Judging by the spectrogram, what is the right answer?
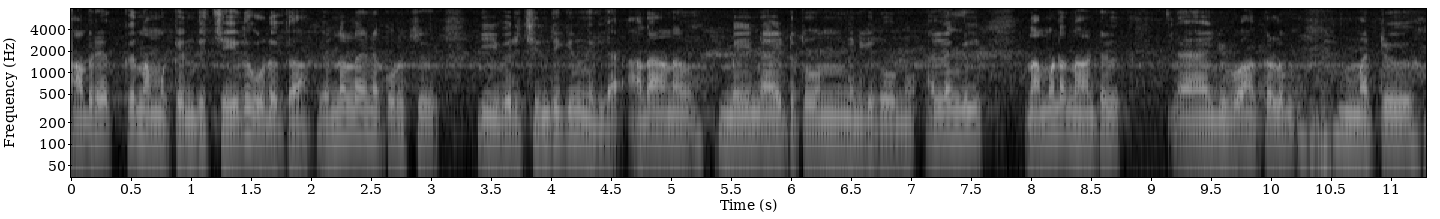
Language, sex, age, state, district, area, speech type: Malayalam, male, 45-60, Kerala, Alappuzha, rural, spontaneous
